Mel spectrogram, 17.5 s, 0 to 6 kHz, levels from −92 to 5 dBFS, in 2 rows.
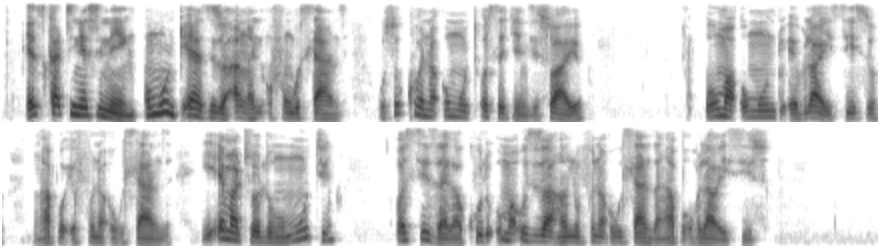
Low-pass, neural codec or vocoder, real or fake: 5.4 kHz; none; real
